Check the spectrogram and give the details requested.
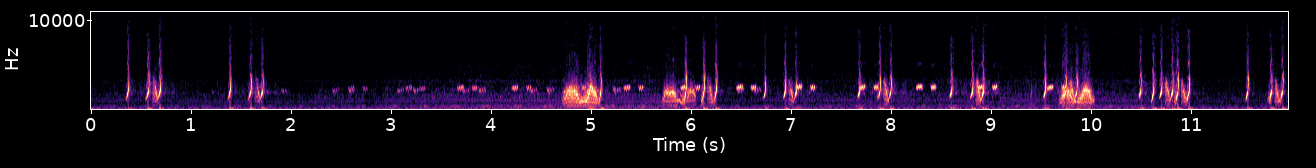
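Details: Batair, or quail, heard in a recording for morning and night hunting: rapid sharp double and triple notes alternate with harsh buzzy bursts, while a series of soft high chirps runs steadily underneath.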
